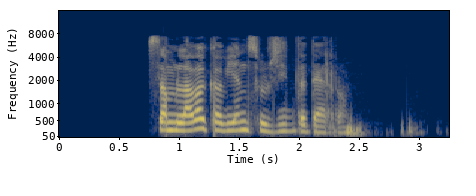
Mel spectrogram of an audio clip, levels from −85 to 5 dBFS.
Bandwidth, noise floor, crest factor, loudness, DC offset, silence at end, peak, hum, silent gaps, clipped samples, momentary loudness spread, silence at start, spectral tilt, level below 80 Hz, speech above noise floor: 7.8 kHz; -43 dBFS; 18 dB; -16 LUFS; under 0.1%; 0.3 s; 0 dBFS; none; none; under 0.1%; 17 LU; 0.75 s; -4.5 dB/octave; -60 dBFS; 27 dB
